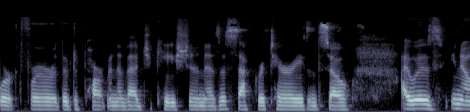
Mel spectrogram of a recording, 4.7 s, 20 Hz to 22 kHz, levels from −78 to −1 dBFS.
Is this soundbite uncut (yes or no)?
no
